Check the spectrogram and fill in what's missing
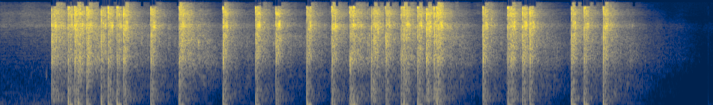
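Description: Black Cat firecrackers go off in a rapid, irregular string of loud, sharp bangs for about four seconds, each crack close and punchy before the burst ends in quiet.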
